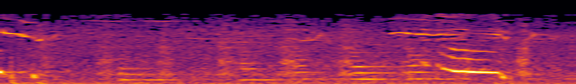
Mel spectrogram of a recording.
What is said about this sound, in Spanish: El perro la contempla desde la distancia.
